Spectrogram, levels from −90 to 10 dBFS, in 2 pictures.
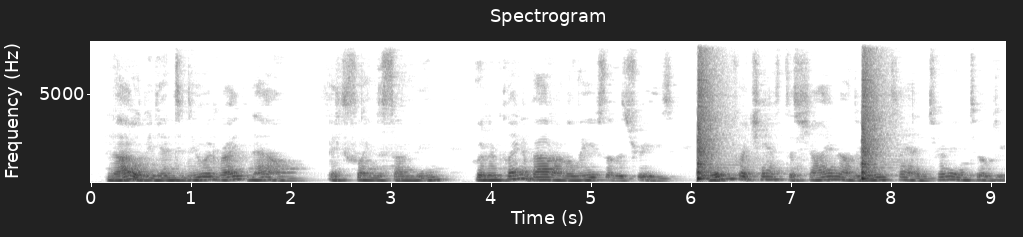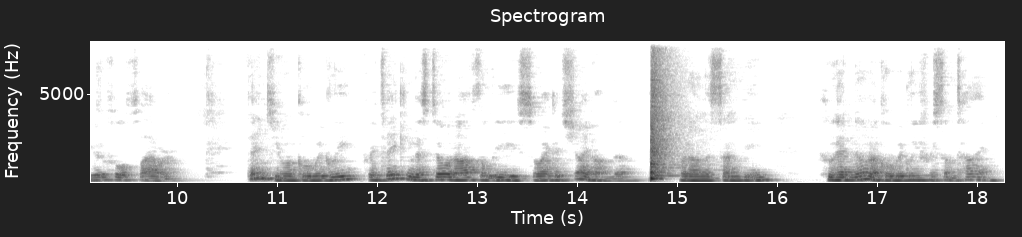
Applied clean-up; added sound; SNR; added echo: classical method WPE with log-MMSE.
